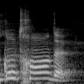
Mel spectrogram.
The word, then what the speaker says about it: Gontran: ça Patrick def bonjour je m'appelle Gontran mais ça se prononce gontrande ouais cool je suis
